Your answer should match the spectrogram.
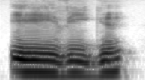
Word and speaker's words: ewige: Das ewige, ewige, c'est le W, se prononce là aussi, bien sûr, comme dans Die Welt, ça se prononce comme un V.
